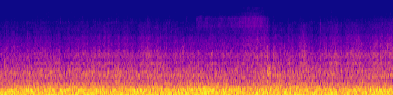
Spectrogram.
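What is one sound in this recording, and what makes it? Wind roars steadily over a microphone outdoors.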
